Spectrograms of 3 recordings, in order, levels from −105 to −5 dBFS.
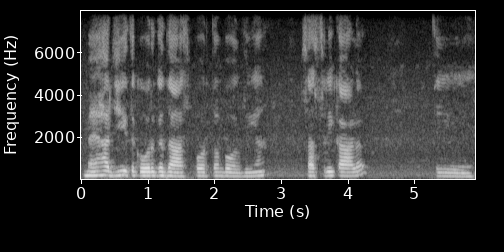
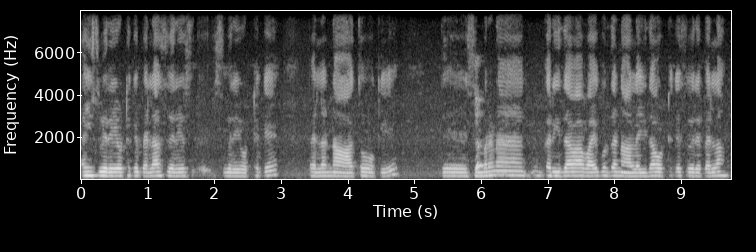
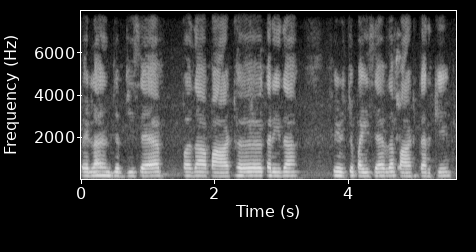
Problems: none marked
